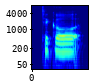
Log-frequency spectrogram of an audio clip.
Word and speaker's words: Tcl: place says okay just installed the lib uh tickle that's TCL and TK I believe that's how it's pronounced um okay that makes it easy yeah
